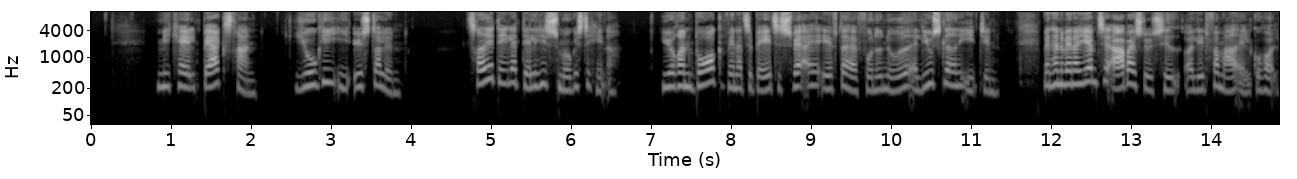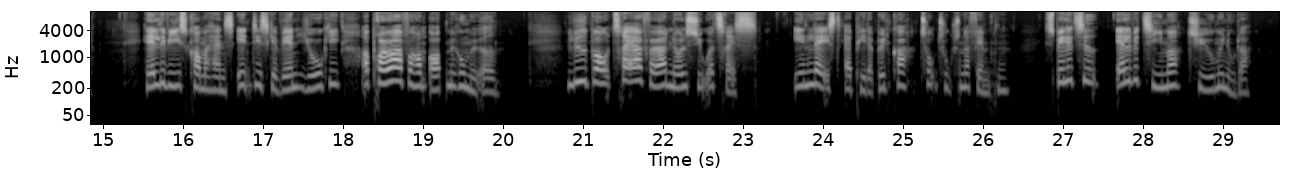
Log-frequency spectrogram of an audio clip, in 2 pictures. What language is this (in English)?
Danish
